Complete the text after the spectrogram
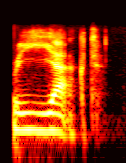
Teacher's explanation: we're going to close the long E, but we're just not going to emphasize that Y sound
